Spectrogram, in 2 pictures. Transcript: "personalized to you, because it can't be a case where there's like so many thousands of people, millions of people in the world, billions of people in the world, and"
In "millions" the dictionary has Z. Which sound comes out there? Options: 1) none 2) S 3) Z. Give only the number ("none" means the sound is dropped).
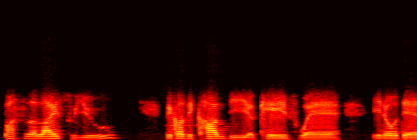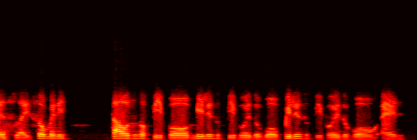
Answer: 2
